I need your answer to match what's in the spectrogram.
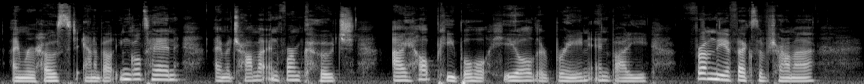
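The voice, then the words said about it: Voice not fully recovered. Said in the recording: “my voice is still not 100%... fully let my voice heal... when it goes back to normal”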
